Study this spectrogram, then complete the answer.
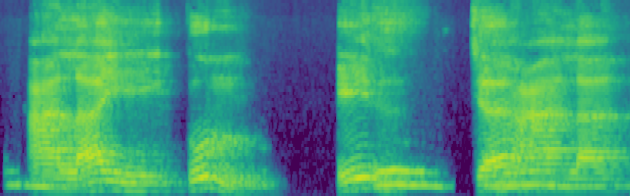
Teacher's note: mim sukun bertemu dengan alif bacaan izhar syafawi dibaca jelas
